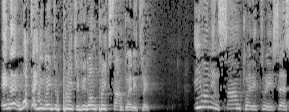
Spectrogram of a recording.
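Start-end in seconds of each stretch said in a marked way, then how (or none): none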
